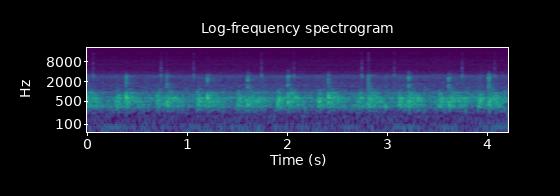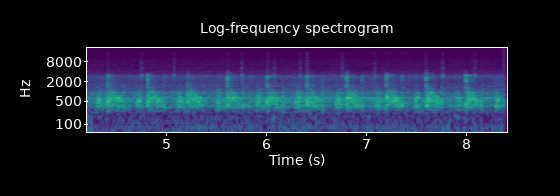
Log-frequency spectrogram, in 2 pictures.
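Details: Home fetal Doppler at 17 weeks 2 days of pregnancy: rapid, regular whooshing thumps of a fetal heartbeat at about 150 beats per minute.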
